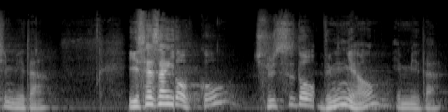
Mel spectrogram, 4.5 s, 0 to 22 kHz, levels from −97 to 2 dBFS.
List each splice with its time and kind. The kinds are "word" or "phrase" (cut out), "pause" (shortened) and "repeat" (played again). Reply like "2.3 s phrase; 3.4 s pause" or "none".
1.7 s phrase; 3.1 s word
